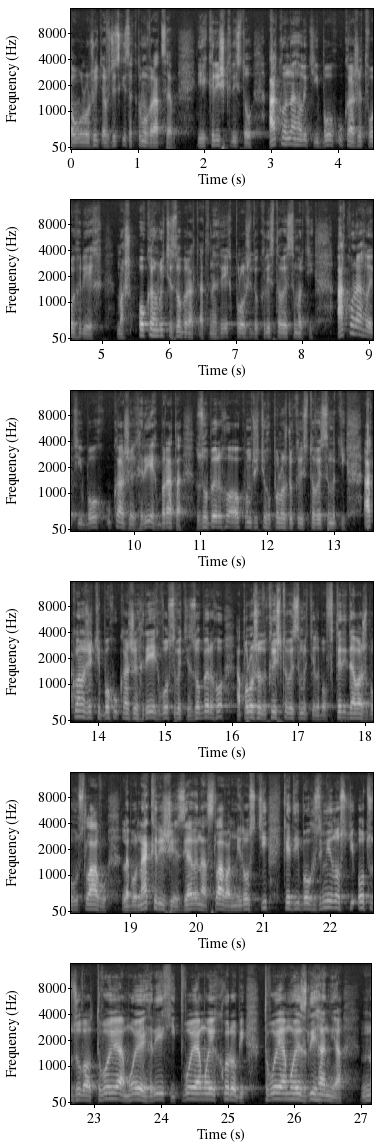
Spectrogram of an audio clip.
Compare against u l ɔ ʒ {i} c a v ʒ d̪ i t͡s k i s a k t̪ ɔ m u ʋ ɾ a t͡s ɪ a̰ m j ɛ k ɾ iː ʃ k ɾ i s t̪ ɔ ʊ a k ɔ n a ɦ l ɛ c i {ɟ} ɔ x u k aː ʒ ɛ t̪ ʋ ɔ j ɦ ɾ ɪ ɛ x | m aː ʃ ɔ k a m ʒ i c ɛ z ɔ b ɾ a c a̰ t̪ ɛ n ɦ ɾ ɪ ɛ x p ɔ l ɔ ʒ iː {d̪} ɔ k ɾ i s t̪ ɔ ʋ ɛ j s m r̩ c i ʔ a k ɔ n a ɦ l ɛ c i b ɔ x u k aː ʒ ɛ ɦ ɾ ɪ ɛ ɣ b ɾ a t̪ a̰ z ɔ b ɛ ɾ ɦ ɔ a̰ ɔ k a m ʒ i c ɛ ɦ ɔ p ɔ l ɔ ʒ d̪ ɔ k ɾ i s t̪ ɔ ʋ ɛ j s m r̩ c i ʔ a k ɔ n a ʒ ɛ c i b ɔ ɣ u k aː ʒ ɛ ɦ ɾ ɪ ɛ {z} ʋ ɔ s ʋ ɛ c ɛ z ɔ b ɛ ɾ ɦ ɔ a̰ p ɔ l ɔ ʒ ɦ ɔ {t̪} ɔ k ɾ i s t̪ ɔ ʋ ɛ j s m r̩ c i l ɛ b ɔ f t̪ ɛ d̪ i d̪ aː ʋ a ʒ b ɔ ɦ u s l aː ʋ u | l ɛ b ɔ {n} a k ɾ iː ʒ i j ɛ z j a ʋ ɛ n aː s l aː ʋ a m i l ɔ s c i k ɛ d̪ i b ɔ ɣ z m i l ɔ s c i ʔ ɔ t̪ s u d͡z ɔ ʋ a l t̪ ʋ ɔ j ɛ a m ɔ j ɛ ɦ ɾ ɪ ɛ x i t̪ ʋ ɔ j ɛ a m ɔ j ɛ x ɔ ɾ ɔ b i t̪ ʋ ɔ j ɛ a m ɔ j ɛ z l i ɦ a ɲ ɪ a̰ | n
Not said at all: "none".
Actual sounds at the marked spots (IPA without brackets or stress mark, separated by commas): i, b, d̪, ɣ, d̪, n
